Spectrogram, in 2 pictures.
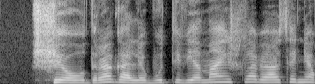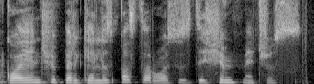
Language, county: Lithuanian, Klaipėda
